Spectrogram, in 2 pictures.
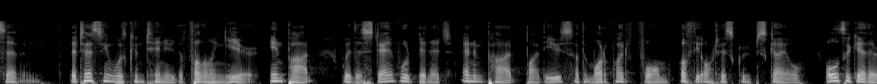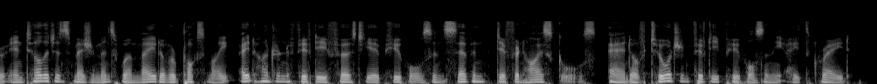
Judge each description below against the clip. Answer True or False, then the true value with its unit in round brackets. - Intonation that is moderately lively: True (4.7 semitones)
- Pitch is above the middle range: False (110 Hz)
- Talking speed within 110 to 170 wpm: False (185 wpm)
